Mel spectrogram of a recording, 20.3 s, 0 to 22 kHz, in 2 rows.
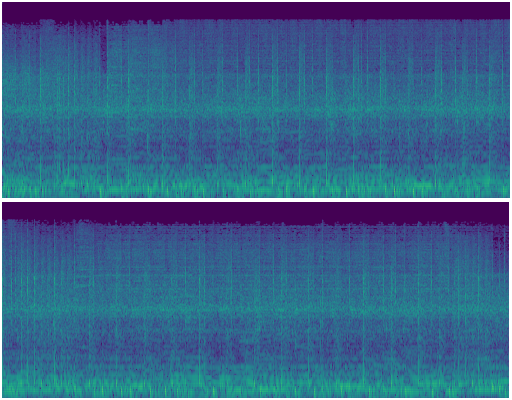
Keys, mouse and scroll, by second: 0.3-2.2 drag, 3.2 a, 5.0 click, 6.0 space, 7.9 k, 8.0 n, 8.2 i, 9.5 click, 10.8 click, 13.9 click, 14.6 Return, 16.3 click, 18.2 right click, 18.8 shift+right click, 19.5-20.3 shift+drag.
